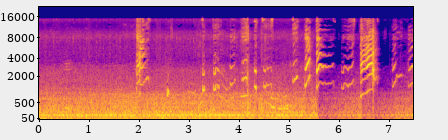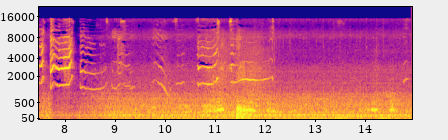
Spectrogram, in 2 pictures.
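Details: Pomeranian (toy spitz) puppies give rapid, high-pitched yips and squeaky barks over a steady low hum.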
